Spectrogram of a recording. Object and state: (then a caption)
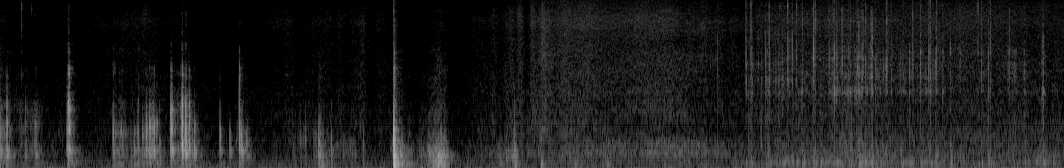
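Metal beaded heart trinket box. Long nails tap and scratch a small, hollow heart-shaped metal trinket box with a beaded lid and glittery sides, resting on a cloth. Quick, dry clicks and taps come in uneven bursts over the first four seconds. They give way to a soft, continuous scratching hiss with a faint bright edge.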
